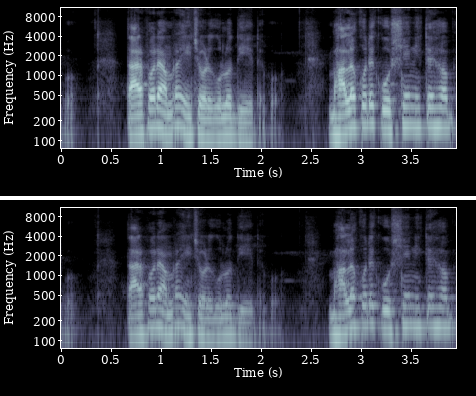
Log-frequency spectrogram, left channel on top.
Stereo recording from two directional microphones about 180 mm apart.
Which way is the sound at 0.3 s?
35° left (ahead or behind).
